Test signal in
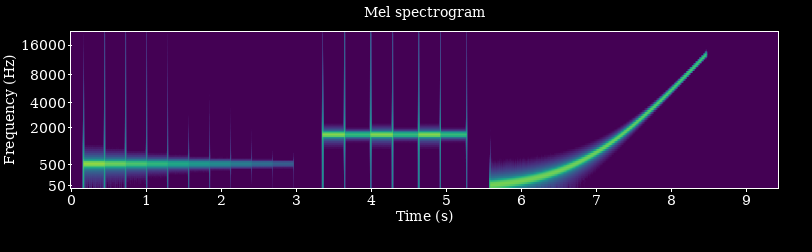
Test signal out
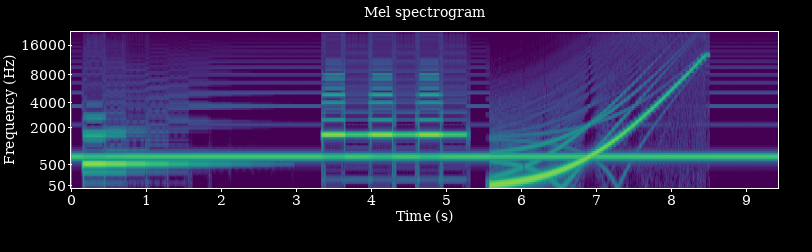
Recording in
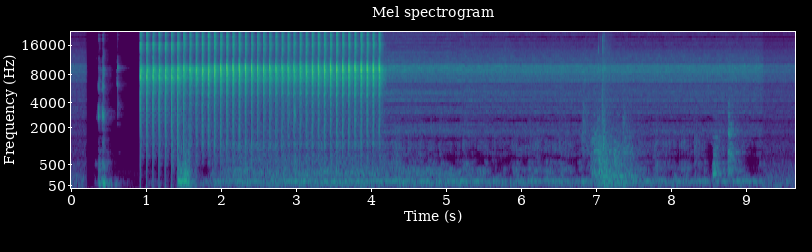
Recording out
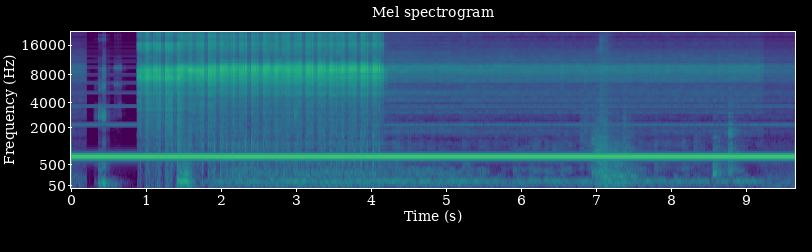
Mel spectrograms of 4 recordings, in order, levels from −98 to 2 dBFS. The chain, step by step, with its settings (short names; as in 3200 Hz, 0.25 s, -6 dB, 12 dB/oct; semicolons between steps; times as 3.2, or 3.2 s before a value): stepped spectrum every 50 ms; whine 730 Hz -32 dBFS; sample leveller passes 1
